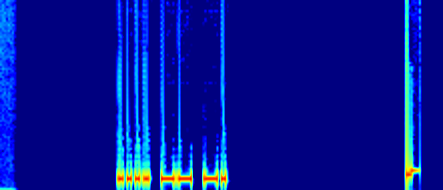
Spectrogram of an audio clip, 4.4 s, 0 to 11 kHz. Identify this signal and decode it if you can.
Morse code, heard as a keyed tone, about 28 wpm, 700 Hz. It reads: HMN
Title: USA Call Sign Postfixes - 3 Letters 28wpm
